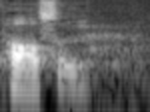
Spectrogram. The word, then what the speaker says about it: Paulson: I'm sorry, it's Robert Paulson. – And how you spell that? – Robert, the common spelling, and Paulson, P-A-U-L-S-O-N.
